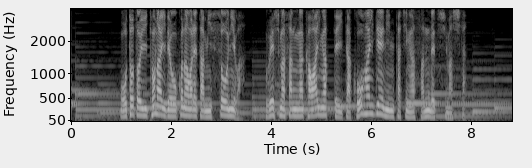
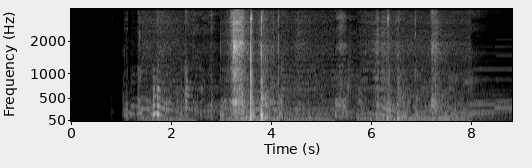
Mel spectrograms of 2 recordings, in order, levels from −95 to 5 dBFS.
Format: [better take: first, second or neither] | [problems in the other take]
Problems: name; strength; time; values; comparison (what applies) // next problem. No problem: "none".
first | noise reduction (neural mask model DeepFilterNet 3)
